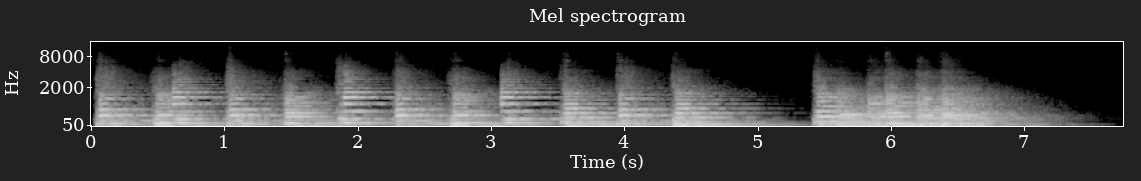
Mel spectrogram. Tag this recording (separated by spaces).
fun infantil samples animado comedia story film infancia cartoons humor comedy dibujos funny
